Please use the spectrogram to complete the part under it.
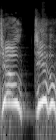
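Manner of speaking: loud screaming. Retelling what an older woman said: imitating someone screaming. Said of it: "screaming at me".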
